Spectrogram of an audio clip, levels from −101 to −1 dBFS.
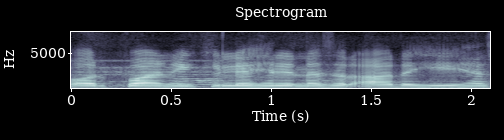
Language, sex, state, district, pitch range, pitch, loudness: Hindi, female, Uttar Pradesh, Shamli, 215-230 Hz, 225 Hz, -17 LUFS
